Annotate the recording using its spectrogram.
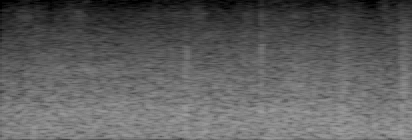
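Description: Footsteps run along pavement.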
